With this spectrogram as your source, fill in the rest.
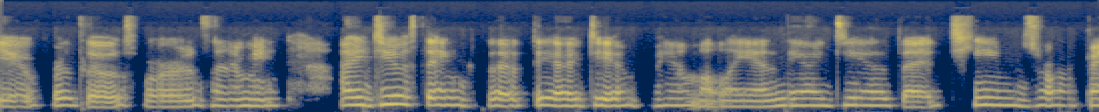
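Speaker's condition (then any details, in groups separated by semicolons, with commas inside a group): ALS; atypical case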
